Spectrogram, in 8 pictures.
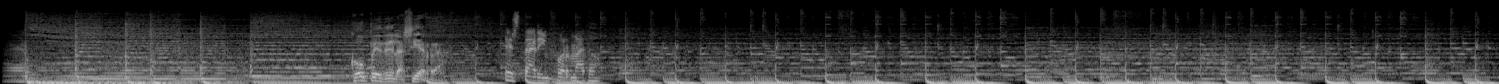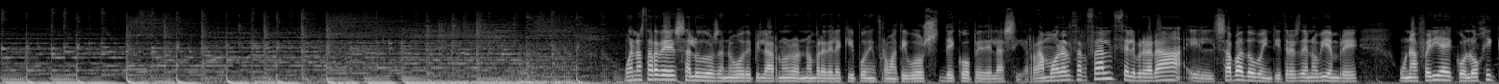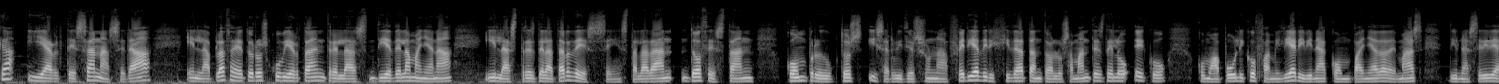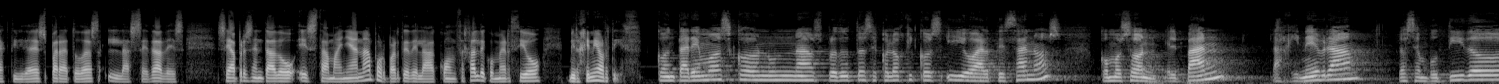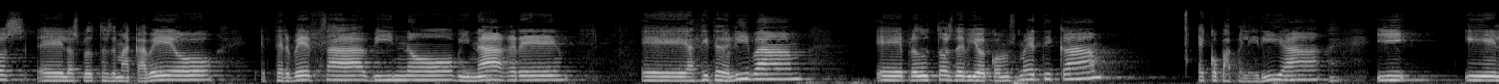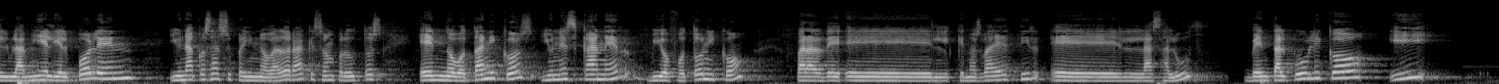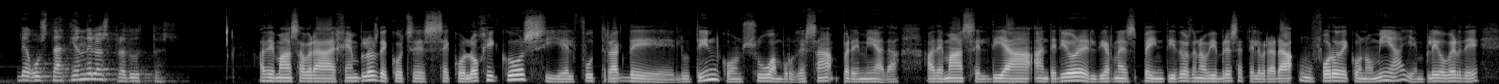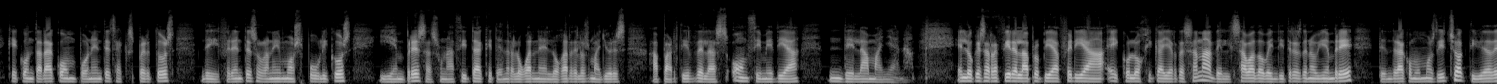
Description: Informativo Mediodía 13 noviembre 14:50h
